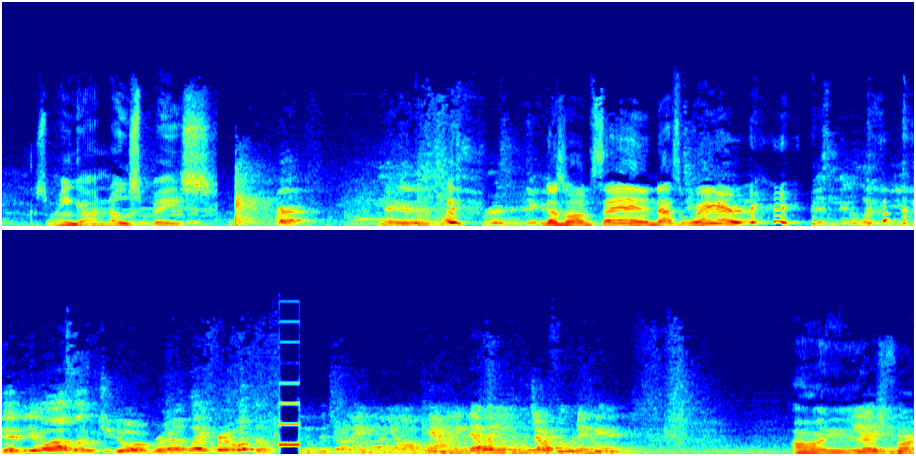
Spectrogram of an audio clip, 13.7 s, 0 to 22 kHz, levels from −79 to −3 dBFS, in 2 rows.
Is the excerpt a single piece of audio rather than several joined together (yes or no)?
no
